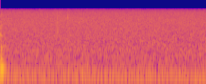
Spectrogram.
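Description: Steady, even background hiss of the recording, with no other sound, in a pause between spoken sentences.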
